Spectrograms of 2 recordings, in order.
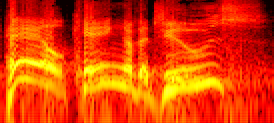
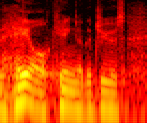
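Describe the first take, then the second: First: It is said with goofy, dramatic emphasis like the pastor. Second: It is said plainly, without special emphasis.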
